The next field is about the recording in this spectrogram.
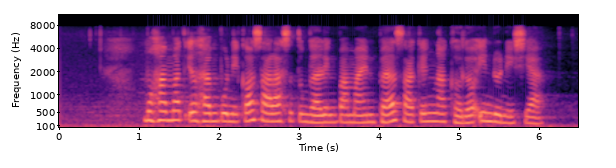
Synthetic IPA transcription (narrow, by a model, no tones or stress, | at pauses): muɦamat̪ilɦampunikɔsalahsət̪uŋɡalɪŋpamaɪnb̥a̤lsakɪŋnaɡ̥ɔ̤ɾɔʔind̪onesia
